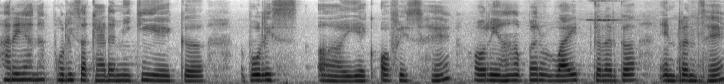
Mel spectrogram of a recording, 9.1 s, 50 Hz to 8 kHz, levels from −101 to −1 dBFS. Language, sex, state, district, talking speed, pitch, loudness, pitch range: Hindi, female, Haryana, Charkhi Dadri, 130 wpm, 190 Hz, -16 LUFS, 180-195 Hz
